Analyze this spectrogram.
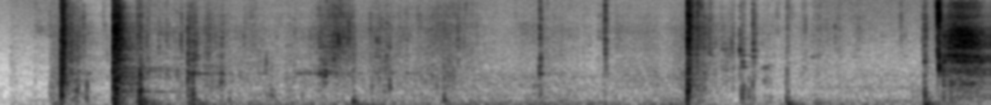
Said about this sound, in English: is chopping wood for his business, the Finnish sauna.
